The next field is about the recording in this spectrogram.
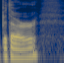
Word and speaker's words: Butter: En dat is in 2012, heb ik samen met een Nederlandse journalist, Jan Kees Butter, zo moet je het uitspreken, Butter, een boek gemaakt, Het Foute Elftal, waarin we veel van die verhalen hebben samengebracht.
